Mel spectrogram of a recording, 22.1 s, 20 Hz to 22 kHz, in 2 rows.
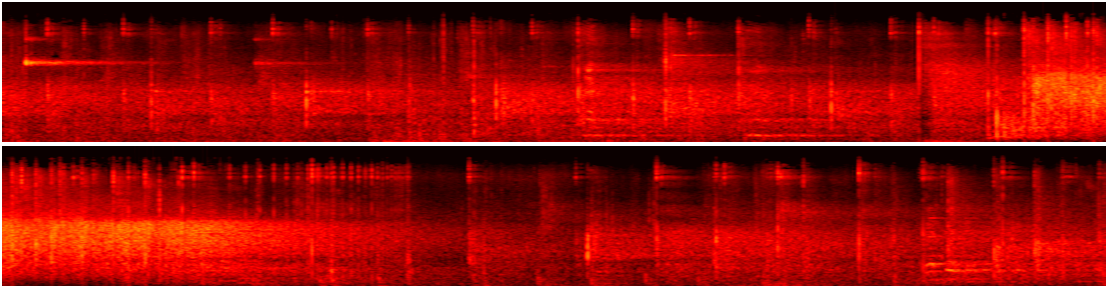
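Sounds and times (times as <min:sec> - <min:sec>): applause: 0:10.2 - 0:14.1.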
